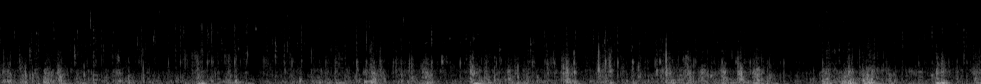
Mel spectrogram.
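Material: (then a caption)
Rubber. Fingertips and long nails rub and scratch the flexible spikes of a small, green, soft rubber or silicone puffer ball, a hollow-ish squishy toy held in both hands above the microphone. The result is a steady, dense stream of soft, muffled scratching and squishing with many quick little crackles, heavy in the low end with no bright edge.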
